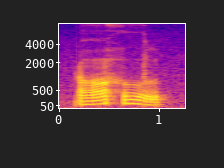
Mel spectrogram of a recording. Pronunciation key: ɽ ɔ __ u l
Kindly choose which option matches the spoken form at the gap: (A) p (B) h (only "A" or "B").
B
